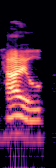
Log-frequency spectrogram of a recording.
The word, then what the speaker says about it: Heil: Oh, Heil.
